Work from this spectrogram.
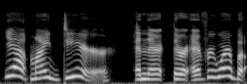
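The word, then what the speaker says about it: Midea: right media media and it's pronounced my dear yeah my dear and they're they're everywhere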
